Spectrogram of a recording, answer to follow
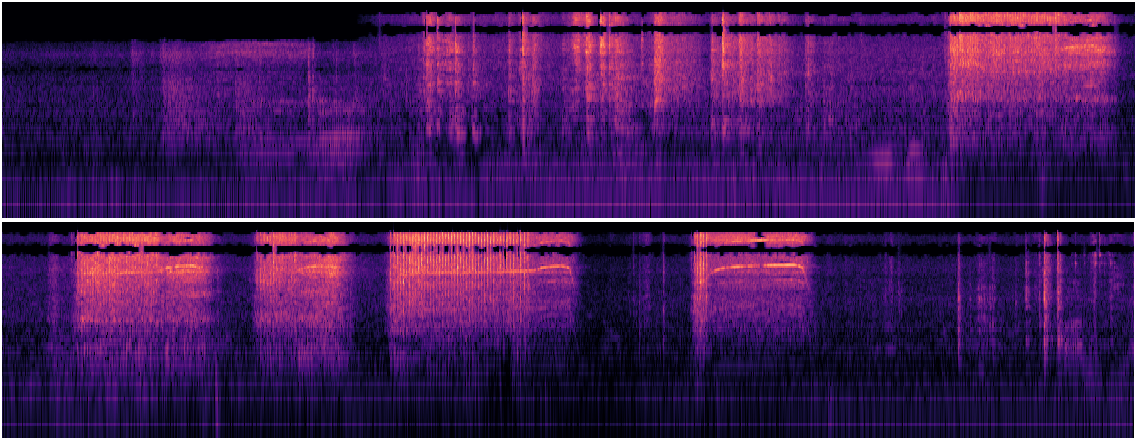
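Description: Power tools run in short bursts of about a second each, with metal parts handled, as a crew strips down a top fuel dragster engine.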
